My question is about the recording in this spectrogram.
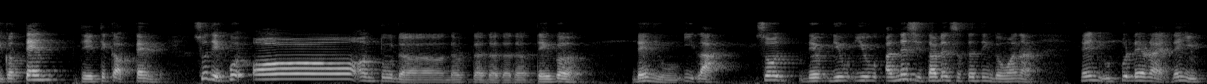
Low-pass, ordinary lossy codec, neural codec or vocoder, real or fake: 7.2 kHz; none; codec, 16 kHz in and 24 kHz out, 1 kbps, XY-Tokenizer; fake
